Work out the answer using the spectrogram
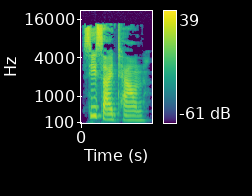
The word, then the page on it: seaside town: British English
